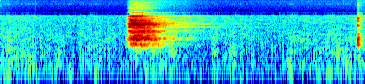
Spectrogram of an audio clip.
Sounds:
Sigh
